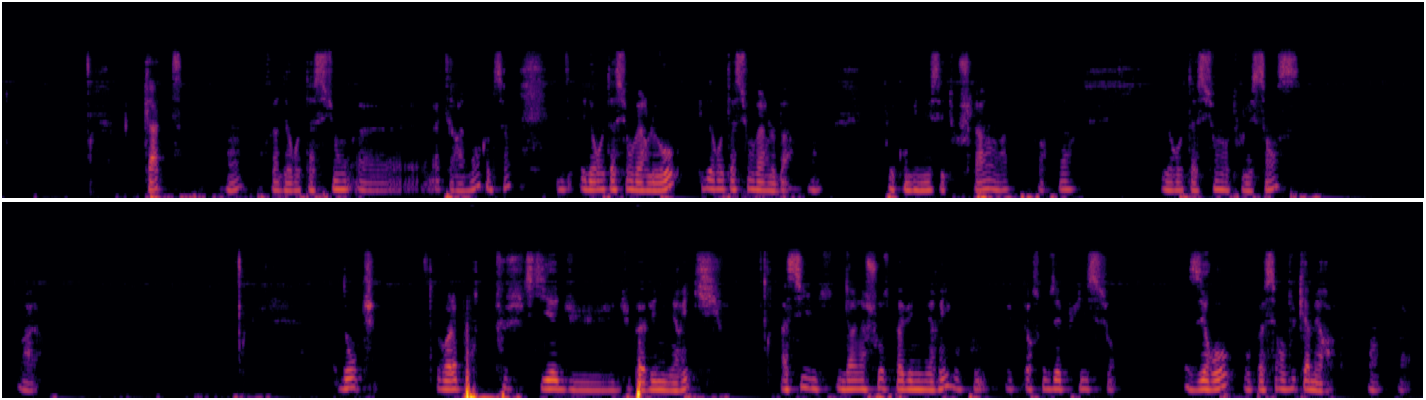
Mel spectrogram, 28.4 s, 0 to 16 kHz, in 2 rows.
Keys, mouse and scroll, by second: 0.8-3.8 KP_4, 5.2-16.1 typing, 24.4 KP_0, 25.3 KP_0, 27.0-28.4 middle drag.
